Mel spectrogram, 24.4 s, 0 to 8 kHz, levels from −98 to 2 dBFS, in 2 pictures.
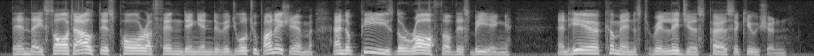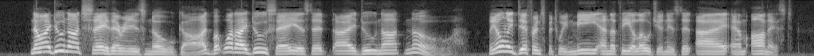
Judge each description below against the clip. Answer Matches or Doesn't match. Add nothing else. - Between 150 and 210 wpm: Doesn't match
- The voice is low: Doesn't match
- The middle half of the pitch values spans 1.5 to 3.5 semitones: Doesn't match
